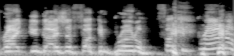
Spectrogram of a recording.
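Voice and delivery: high-pitched ranting comedian impression; high, put-on comic rant; Bill Burr. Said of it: "and I'm gonna do a Bill Burr".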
